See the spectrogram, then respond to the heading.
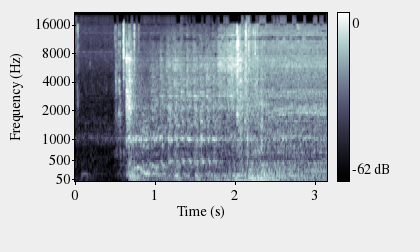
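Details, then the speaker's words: GMC/Chevrolet Silverado truck after replacing the gas tank, fuel pump and the faulty fuel pump relay that gave intermittent pump power: the starter cranks briefly, then the engine catches into a steady, even low rumble. A normal start. "we have power truck runs"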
